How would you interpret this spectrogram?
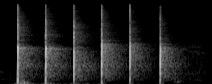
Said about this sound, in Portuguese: palmas.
